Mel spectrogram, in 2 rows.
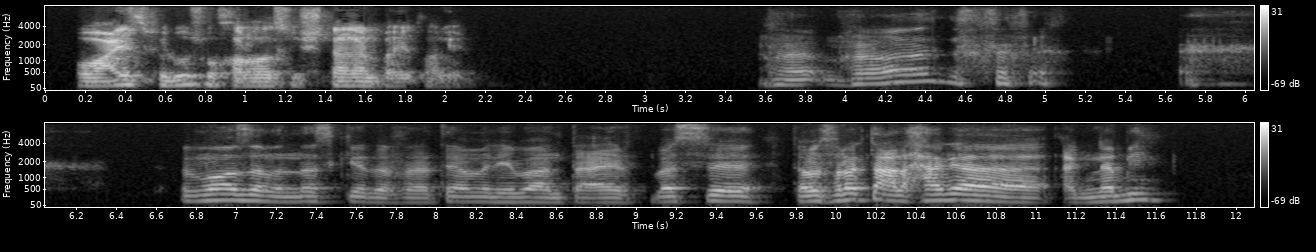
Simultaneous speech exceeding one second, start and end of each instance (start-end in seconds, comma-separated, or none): none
